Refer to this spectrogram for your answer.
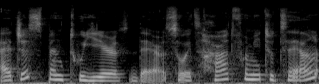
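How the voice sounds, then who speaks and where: Speaking with a French accent, this woman keeps to a fairly slow pace. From southern France. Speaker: community life coordinator. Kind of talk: casual interview. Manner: halting, with fillers.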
